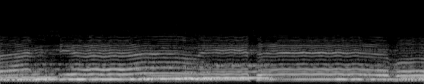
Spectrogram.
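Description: A slow hymn melody with vibrato, each note held for a second or two, over sustained organ chords.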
